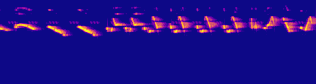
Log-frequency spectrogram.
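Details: Master recording of a canary with luxurious varied song content, played to provoke other birds: a few slow falling whistles open, then a rapid run of bright chirped syllables repeated about three times a second.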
